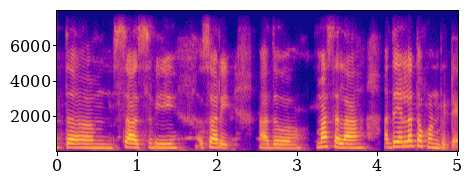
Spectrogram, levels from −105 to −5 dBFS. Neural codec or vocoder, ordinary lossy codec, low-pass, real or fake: autoencoder, 48 kHz, 128 numbers a frame, DAC-VAE, trained on Japanese speech; Opus, 24 kbps; 7.2 kHz; fake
